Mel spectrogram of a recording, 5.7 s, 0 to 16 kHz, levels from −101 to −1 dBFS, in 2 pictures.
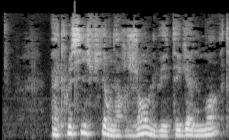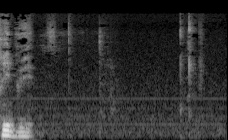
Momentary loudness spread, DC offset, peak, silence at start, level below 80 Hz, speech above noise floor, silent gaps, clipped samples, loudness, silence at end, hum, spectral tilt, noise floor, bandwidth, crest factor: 11 LU; under 0.1%; 0 dBFS; 0.05 s; -56 dBFS; 48 dB; none; under 0.1%; -16 LUFS; 0.45 s; none; -4 dB/octave; -64 dBFS; 16 kHz; 20 dB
